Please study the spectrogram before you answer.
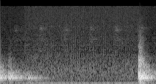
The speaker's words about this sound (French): On frappe à la porte.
